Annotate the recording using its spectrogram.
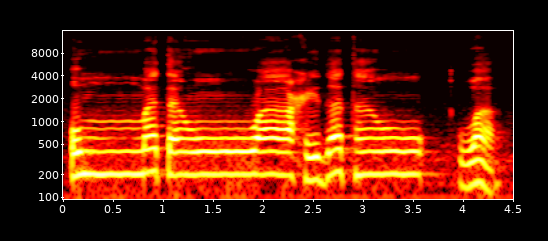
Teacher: دونوں مقامات پر دو زبر کی تنوین کو واو کے ساتھ ملا کر واو کی آواز کو غننے کے ساتھ ادا کریں گے. یہاں یرملون کا قاعدہ اپلائی ہوگا.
